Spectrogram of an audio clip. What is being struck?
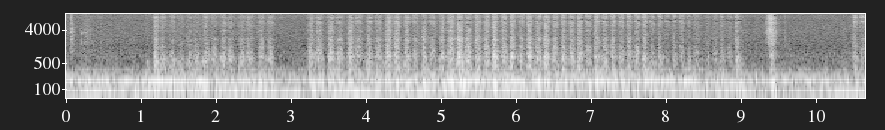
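Paper colouring book page scratched by a wooden coloured pencil.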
